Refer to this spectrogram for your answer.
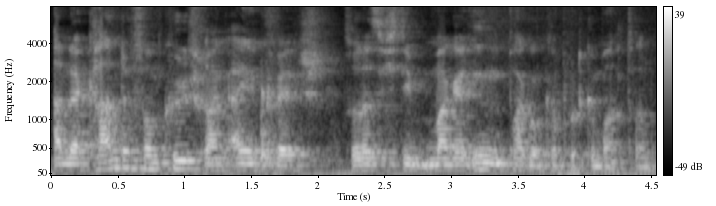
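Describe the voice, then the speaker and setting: There is audible room echo and noticeable background noise behind a man speaking. His pitch is fairly low, and his intonation is lively. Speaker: podcast host. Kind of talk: casual chat. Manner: stuttering.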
